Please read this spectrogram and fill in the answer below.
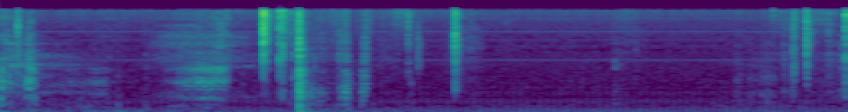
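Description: Quiet handling sounds of a small plastic-and-card earring packet and scissors: a brief rustle about a second in, then a few light, sharp clicks.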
